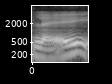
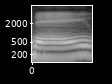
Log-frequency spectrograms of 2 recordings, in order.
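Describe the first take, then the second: First: The word begins with an L sound. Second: The word begins with an N sound. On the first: This is how Hong Kong Cantonese says it now. "they'll say lei" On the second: This is the older Cantonese the parents brought over. "they often switched the N to an L"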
